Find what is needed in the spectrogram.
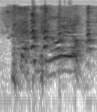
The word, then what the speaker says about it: Arroy: The forest Arroy. – But how do you spell that? – A-R-R-O-Y. – Arroy. – Arroy. – Yo. – Yes, like Arroy. We're going to find him in the Arroyo.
